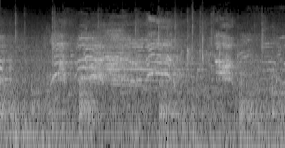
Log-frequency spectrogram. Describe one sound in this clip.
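Young players cheer after a goal.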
